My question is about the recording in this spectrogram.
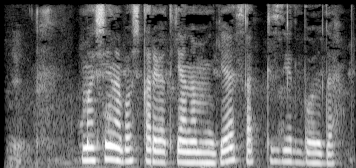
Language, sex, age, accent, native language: Uzbek, female, 19-29, Samarqand, Uzbek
